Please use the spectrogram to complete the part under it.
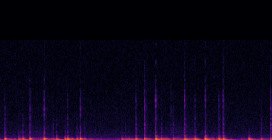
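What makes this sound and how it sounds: Long red nails tap rapidly on the sides and front of a black Blue Yeti microphone's hollow metal cylindrical body. The taps come as quick, dull, low-pitched knocks with a boomy thump and almost no ring, pausing briefly near the middle before resuming in uneven bursts.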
